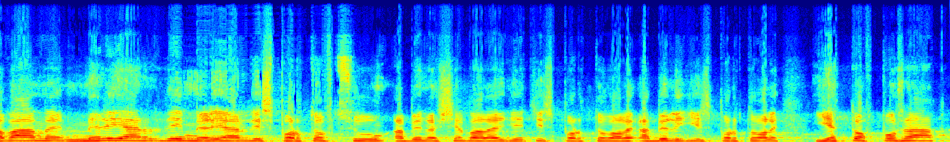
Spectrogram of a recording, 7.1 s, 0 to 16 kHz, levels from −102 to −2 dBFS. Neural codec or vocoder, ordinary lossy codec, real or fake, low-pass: none; Opus, 16 kbps; real; 14.4 kHz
